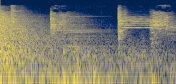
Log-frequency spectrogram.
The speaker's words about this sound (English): Somehow, Don manages to fend off John's first powerful strikes, and narrowly dodges a sweeping slash, which impacts one of the large stone columns, causing a violent explosion.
